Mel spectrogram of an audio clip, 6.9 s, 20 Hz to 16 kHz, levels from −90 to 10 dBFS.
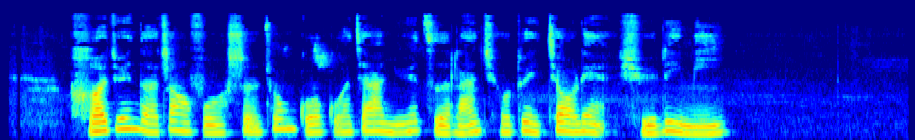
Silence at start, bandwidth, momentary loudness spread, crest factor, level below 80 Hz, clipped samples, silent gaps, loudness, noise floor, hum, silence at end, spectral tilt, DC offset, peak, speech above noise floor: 0.55 s; 11.5 kHz; 8 LU; 24 dB; -74 dBFS; under 0.1%; none; -27 LUFS; -68 dBFS; none; 1.4 s; -6 dB/octave; under 0.1%; -4 dBFS; 42 dB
